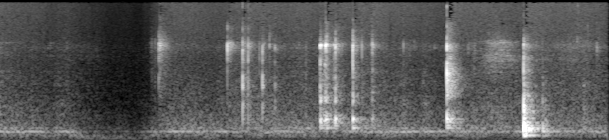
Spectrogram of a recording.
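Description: A string of small, sharp clicks and taps of makeup items being handled and set down, about ten in a few seconds, the loudest a fuller knock near the end.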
